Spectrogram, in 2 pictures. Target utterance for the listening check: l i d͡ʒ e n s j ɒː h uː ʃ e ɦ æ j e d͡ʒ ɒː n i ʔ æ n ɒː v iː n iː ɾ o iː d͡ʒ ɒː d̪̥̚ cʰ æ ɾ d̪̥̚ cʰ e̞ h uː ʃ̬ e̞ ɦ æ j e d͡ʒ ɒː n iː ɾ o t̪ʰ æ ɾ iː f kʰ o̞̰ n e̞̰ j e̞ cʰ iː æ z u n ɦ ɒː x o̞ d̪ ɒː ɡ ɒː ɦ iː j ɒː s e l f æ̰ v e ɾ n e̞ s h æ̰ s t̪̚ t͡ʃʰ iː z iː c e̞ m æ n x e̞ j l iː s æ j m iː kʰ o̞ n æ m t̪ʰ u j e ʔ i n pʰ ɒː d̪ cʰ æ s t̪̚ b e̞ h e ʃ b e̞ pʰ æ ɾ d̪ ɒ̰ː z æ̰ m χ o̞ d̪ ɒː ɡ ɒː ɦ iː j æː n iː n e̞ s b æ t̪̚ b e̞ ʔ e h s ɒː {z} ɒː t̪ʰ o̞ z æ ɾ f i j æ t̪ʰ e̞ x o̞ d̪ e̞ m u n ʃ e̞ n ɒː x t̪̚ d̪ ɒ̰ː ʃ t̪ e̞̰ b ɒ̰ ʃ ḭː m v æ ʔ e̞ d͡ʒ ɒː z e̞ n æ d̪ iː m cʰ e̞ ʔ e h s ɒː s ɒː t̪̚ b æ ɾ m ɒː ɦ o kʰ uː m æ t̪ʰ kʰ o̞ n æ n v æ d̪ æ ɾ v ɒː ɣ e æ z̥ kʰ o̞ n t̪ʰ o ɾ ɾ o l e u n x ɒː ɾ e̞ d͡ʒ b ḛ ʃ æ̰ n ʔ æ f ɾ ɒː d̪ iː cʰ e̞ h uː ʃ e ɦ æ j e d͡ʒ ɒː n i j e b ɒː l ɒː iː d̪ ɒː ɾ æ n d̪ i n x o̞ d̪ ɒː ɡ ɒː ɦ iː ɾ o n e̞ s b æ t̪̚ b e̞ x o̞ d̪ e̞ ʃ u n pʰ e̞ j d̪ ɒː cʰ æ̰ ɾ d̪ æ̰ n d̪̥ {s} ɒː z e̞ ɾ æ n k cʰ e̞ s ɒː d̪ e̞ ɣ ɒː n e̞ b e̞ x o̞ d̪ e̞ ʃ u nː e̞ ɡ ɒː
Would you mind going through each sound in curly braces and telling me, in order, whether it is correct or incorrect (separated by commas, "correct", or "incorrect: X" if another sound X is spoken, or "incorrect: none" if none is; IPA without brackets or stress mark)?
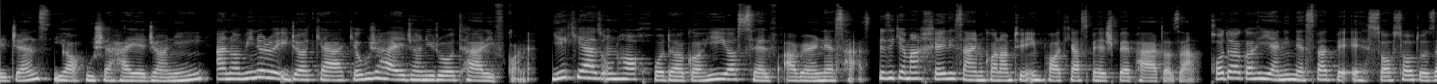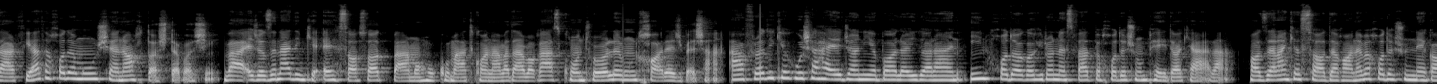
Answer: incorrect: s, incorrect: h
